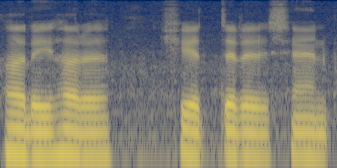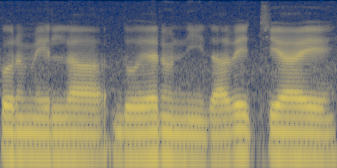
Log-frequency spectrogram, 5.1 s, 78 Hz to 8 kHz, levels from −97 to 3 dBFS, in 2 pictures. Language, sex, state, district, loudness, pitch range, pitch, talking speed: Punjabi, male, Punjab, Kapurthala, -17 LUFS, 100-110 Hz, 105 Hz, 130 wpm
